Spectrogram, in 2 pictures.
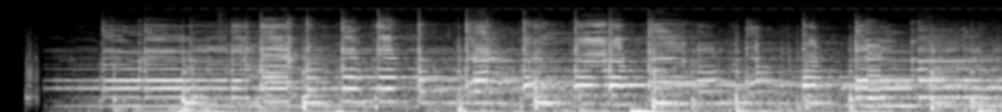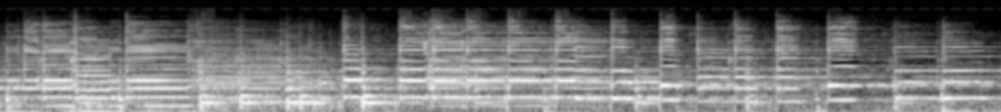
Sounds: Musical instrument, Plucked string instrument, Music, Zither

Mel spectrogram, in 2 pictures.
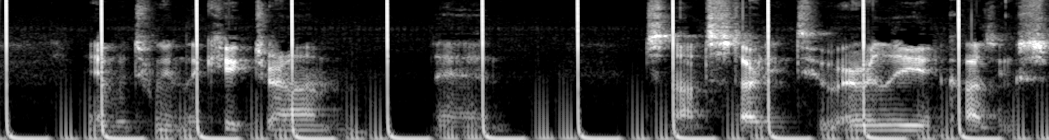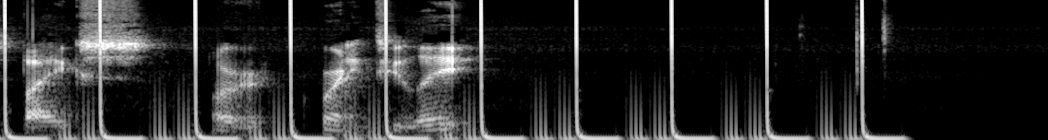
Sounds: Music, Speech

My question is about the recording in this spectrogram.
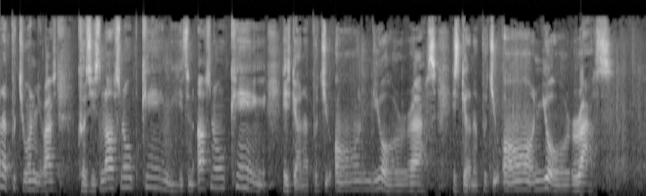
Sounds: Speech

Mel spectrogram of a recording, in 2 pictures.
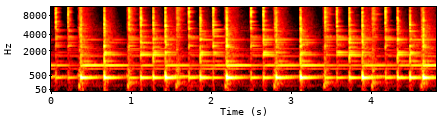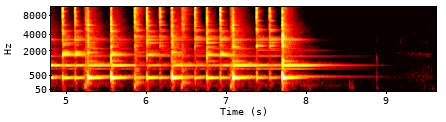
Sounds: Cowbell

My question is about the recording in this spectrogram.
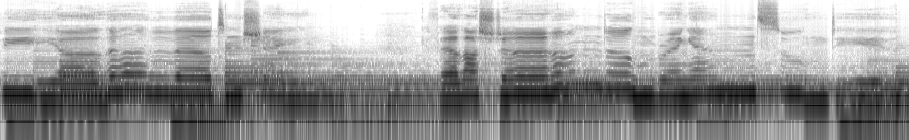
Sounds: Music, Lullaby

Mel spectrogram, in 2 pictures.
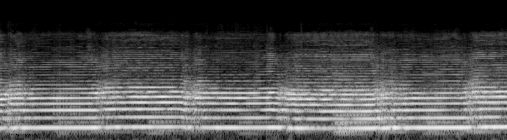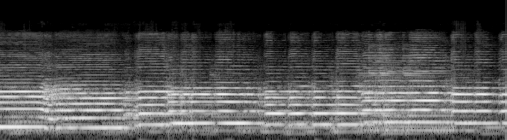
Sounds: fiddle, Musical instrument, Music

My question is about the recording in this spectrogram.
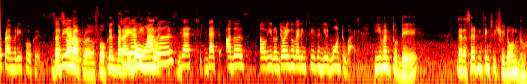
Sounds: Speech

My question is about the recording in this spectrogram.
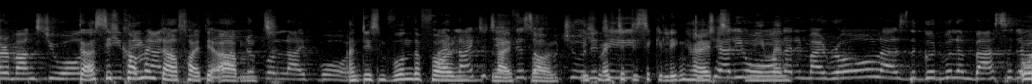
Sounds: woman speaking, Speech, Narration

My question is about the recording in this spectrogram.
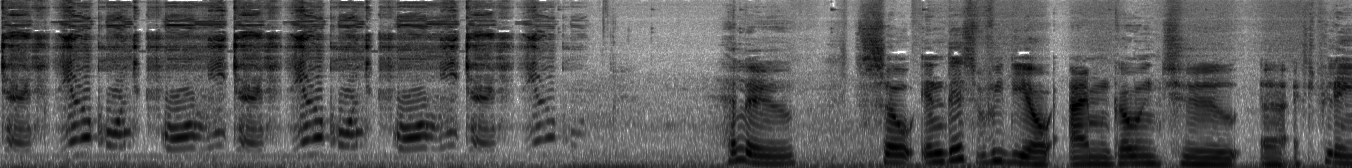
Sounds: reversing beeps

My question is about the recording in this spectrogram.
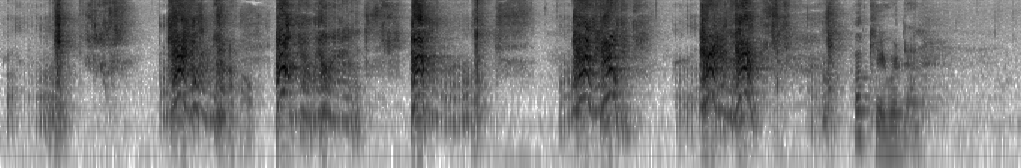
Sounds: dog growling

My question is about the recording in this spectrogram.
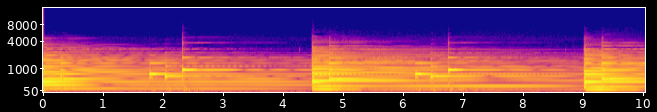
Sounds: Music

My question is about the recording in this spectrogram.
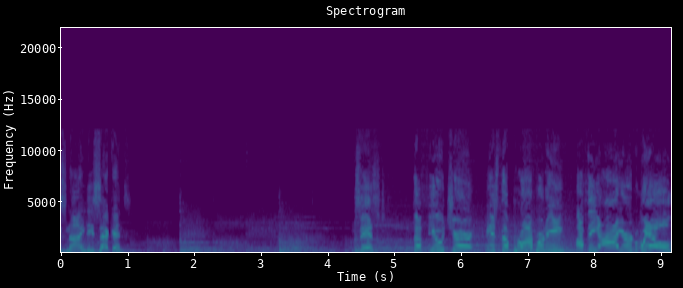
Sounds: Music, Speech

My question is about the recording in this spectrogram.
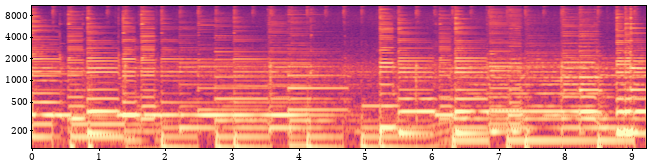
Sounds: Music, Tender music

